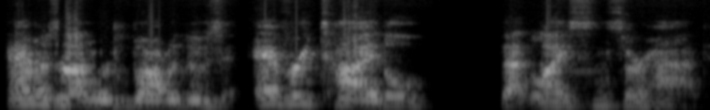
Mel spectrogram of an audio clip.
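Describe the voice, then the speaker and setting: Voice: mid-range voice, a little fast, sharp tone. A podcast co-host giving blunt, emphatic opinions in casual chat.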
